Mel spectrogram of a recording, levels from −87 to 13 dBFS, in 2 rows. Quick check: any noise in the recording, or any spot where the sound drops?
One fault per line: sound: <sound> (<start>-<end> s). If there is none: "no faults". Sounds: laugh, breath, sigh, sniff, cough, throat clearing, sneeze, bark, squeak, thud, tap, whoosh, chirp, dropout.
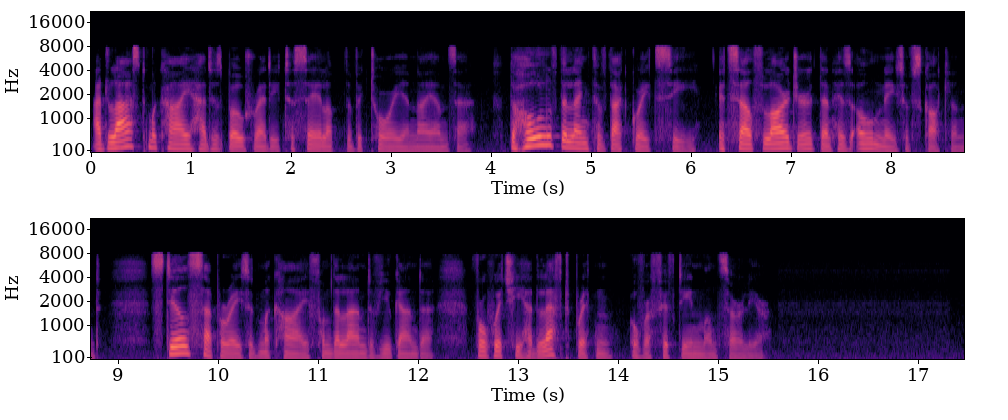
no faults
